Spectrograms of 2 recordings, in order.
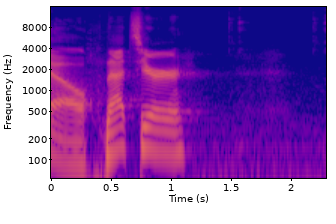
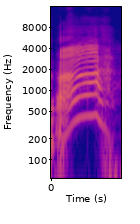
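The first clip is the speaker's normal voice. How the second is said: mock squeal; 4 dB louder than usual. High squeal.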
